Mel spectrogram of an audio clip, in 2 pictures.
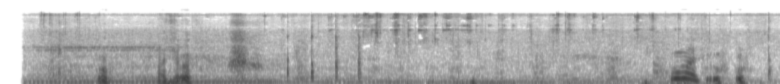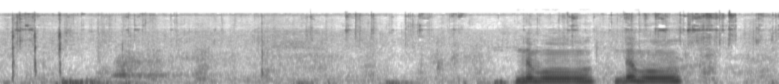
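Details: Boxer dog greeting a friend after one month apart: two loud, drawn-out, harmonic moaning vocalizations near the end, earlier short yelps and rustling, with people talking in between.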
